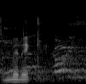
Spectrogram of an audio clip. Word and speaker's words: Minich: we've been pronouncing minutes we're told it's Minich and by Cola is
